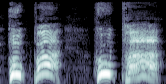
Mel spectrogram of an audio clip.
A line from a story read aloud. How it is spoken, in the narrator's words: screamed the furious peer, craning his neck in horror, for the girl seemed to be trying to kiss him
